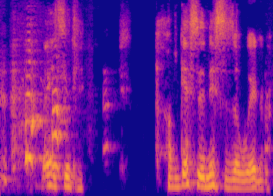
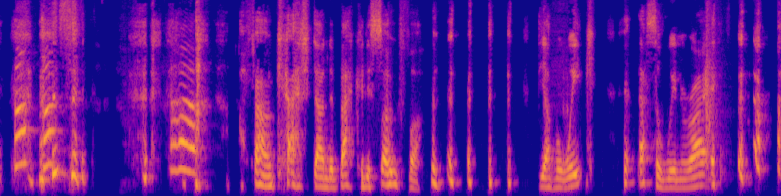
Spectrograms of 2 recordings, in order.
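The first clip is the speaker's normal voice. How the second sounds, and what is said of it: Imitation of Brimmer's accent. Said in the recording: “I'll read this in kind of like Brimmer's kind of accent that he used to bring to the podcast.”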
